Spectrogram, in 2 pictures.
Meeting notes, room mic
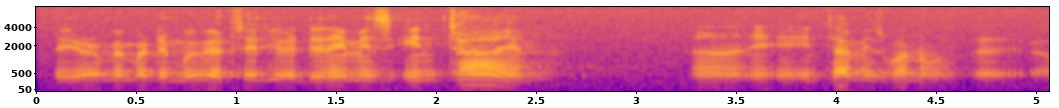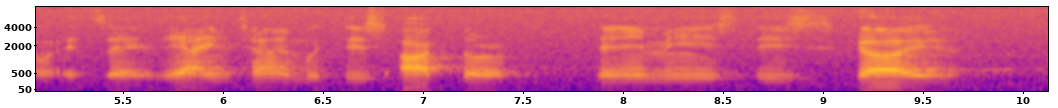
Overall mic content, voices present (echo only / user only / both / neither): echo only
